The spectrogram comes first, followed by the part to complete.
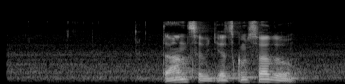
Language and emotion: Russian, neutral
